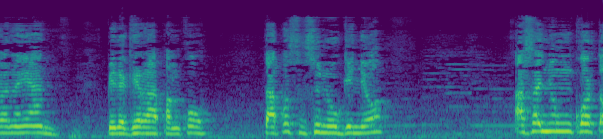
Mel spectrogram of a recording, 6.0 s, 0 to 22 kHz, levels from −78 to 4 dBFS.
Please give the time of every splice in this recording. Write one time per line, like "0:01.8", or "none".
none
